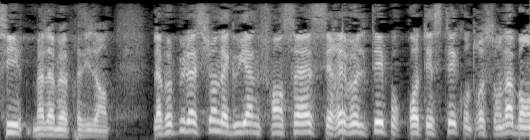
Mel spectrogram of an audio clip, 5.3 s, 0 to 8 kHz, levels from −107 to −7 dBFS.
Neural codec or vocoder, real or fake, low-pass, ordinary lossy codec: none; real; 7.2 kHz; MP3, 64 kbps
